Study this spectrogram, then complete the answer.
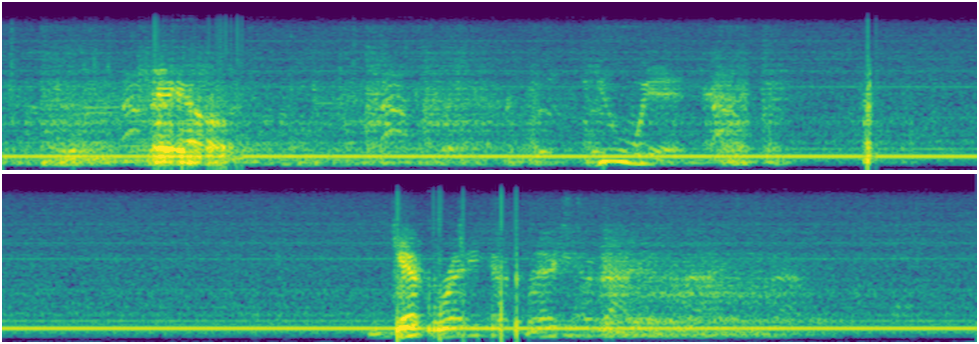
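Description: Video game sound effects blare from a television speaker in bursts.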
